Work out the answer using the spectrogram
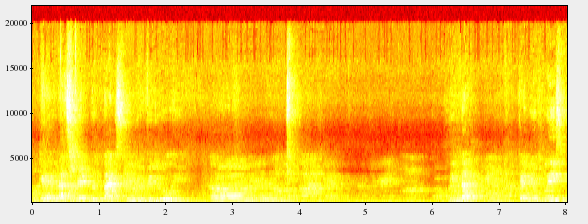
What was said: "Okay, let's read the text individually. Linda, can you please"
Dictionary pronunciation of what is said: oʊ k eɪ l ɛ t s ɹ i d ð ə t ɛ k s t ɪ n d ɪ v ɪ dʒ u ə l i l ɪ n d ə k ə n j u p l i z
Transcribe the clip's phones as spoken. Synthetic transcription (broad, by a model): oʊ k eɪ l ɛ t s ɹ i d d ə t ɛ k s ɪ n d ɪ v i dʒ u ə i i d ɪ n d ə k ə n j u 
